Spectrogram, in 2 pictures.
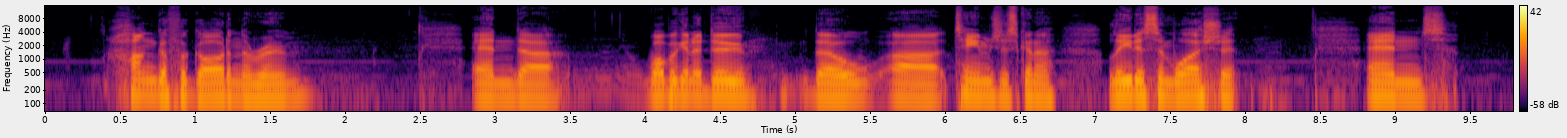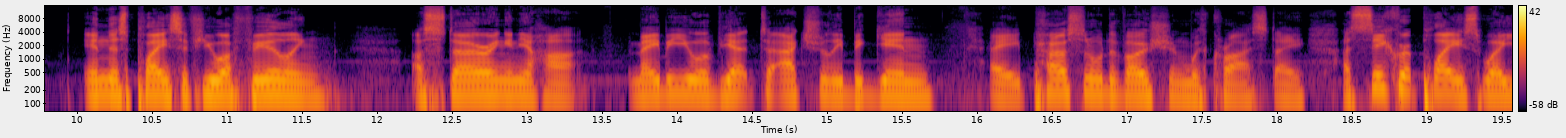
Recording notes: Recorded during our 5pm service on Sunday, the 2nd of April 2023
